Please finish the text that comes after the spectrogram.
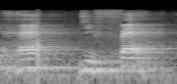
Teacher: Epsilon de Ré, de Fé, esse som aberto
